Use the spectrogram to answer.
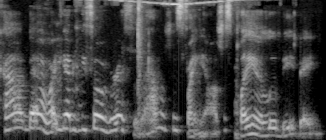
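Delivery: high, whiny, wounded voice; whiny backpedal. Pretend. Caught partner whining that she's being too aggressive. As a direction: play the hurt one backing off sweetly. Mock reply to aggressive discernment talk.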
